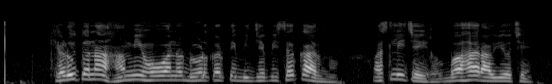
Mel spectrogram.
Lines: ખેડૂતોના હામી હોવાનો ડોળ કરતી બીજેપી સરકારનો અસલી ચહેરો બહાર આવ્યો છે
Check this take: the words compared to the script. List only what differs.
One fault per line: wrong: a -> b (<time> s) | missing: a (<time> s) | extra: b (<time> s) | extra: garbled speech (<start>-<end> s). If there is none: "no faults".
no faults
